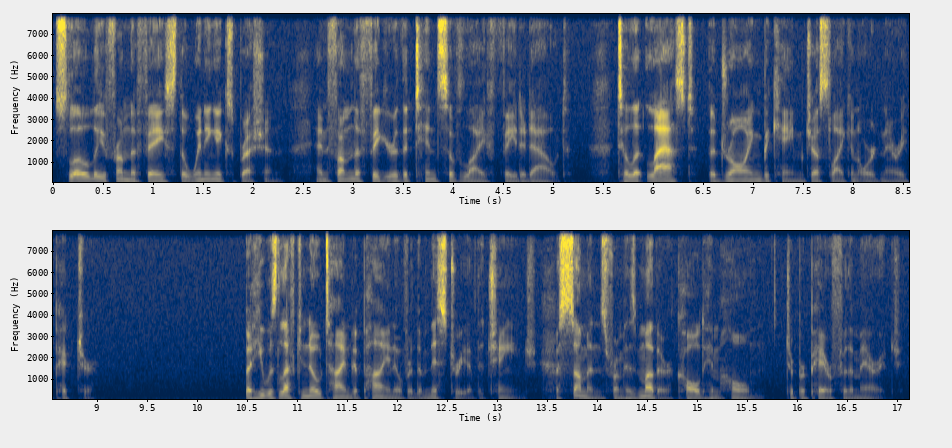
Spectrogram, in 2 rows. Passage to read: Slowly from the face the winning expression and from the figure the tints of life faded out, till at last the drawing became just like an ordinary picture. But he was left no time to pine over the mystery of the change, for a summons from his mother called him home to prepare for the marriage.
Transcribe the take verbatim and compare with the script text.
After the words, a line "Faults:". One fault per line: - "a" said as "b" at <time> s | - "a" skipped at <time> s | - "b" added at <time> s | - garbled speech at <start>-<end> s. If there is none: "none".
Slowly from the face the winning expression and from the figure the tints of life faded out, till at last the drawing became just like an ordinary picture. But he was left no time to pine over the mystery of the change, a summons from his mother called him home to prepare for the marriage.
Faults:
- "for" skipped at 13.4 s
